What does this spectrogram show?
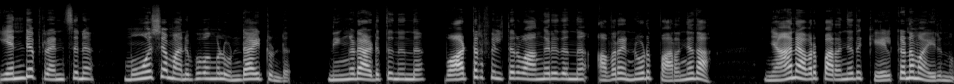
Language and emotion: Malayalam, disgusted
